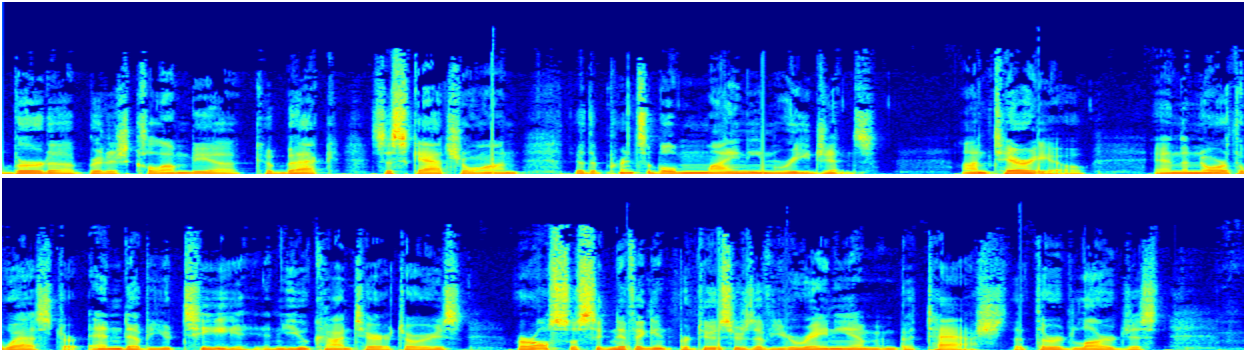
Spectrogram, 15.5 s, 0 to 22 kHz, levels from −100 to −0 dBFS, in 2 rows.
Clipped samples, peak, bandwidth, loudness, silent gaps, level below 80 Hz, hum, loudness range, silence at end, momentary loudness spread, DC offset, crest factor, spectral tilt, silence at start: under 0.1%; -10 dBFS; 16.5 kHz; -27 LUFS; none; -46 dBFS; none; 1 LU; 0.35 s; 9 LU; under 0.1%; 16 dB; -5.5 dB/octave; 0 s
